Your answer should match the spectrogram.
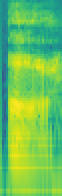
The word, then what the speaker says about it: heir: So the letter H is always silent in words like heir, the heir to the throne, H-E-I-R, silent H. Let's be honest, honest, he is an honest man, H-O-N-E-S-T.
